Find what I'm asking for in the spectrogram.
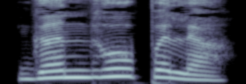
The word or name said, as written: ಗಂಧೋಪಲ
